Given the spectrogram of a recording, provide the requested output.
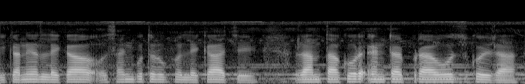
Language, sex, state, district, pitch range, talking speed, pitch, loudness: Bengali, male, Tripura, Unakoti, 110-115 Hz, 115 wpm, 115 Hz, -19 LUFS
